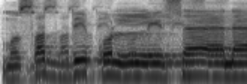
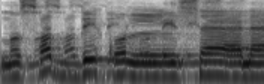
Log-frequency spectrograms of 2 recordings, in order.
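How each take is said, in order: No difference in how they are said.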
